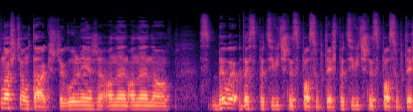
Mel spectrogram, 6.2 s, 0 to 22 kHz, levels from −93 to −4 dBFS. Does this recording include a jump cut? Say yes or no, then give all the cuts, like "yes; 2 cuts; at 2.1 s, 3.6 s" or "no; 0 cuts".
yes; 3 cuts; at 1.9 s, 3.6 s, 5.0 s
